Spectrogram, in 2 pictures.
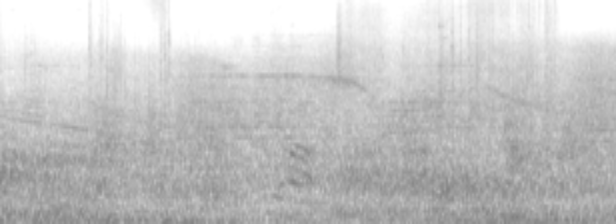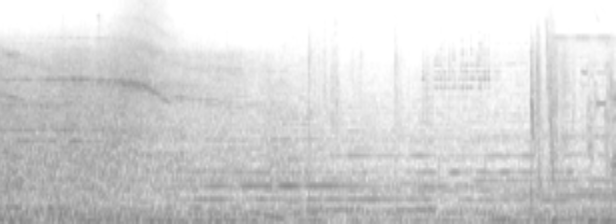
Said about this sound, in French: Attention, bombardement de précision. Drone ennemi au-dessus.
